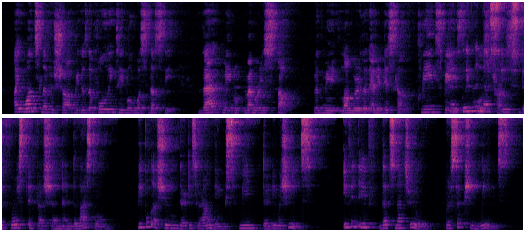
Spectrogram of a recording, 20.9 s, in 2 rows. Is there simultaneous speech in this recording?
Yes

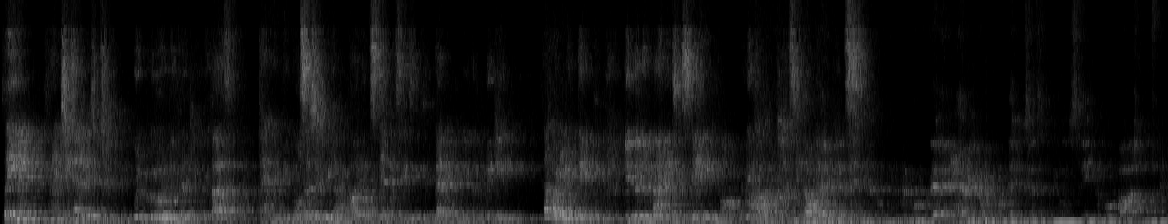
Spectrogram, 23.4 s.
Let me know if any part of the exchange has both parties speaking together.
Yes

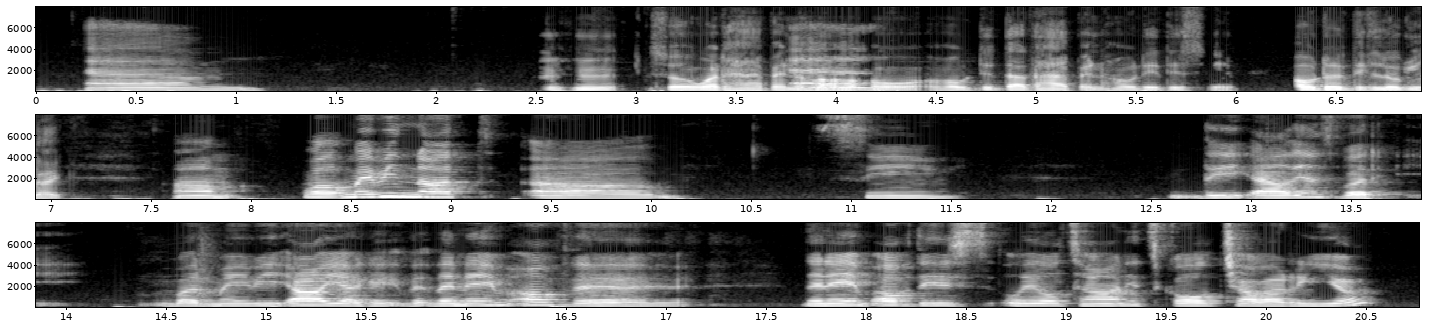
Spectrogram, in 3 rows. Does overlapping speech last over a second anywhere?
No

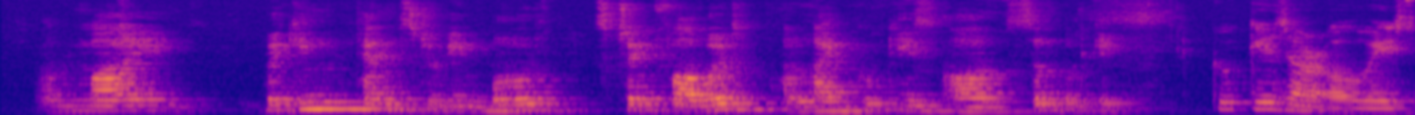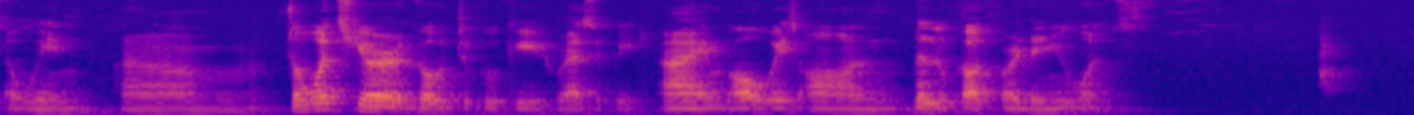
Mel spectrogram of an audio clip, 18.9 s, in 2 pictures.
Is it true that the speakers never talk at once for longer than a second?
Yes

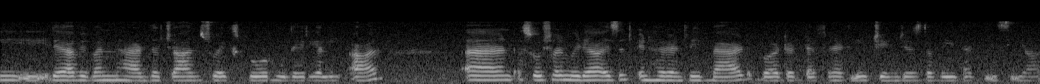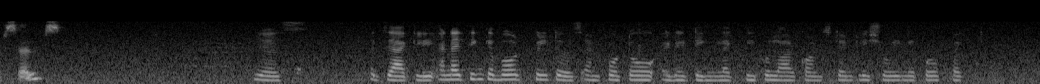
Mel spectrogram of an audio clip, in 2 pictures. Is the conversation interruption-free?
Yes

